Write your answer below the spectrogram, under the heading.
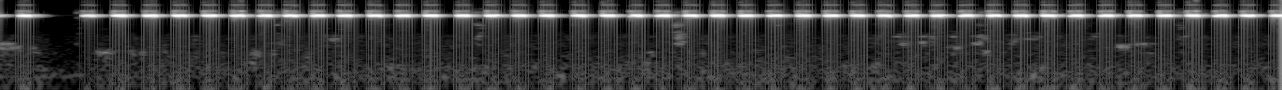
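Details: Night-time cricket chirps: after a short gap near the start, a long unbroken run of sharp, high, pulsed chirps about three and a half per second, very regular, against silence.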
